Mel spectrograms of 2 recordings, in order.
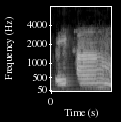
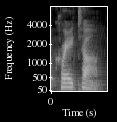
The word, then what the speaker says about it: kratom: Kratom or Kratom. K-R-A-T-O-M. Could you spell that one?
